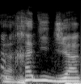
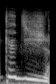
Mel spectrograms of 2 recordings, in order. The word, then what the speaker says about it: Khadija: Si, il y a un H, mais entre le K et le A. D'accord. Ça sera Khadija, mais on dit Khadija.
